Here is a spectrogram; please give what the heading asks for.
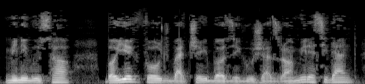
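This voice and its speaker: A man narrating a literary audiobook in a calm, even storytelling manner. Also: low voice.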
